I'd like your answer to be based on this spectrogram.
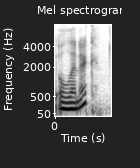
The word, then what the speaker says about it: Olynyk: Number 13, Kelly Olynyk.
